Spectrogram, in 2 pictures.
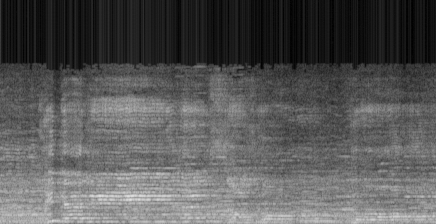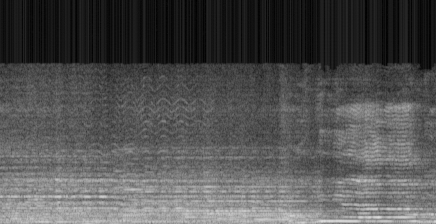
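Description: A woman singing live into a microphone, accompanied by a small string band of violins, double bass and cimbalom. Her held notes bend and waver over the bowed violin, and near the end a note slides upward.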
